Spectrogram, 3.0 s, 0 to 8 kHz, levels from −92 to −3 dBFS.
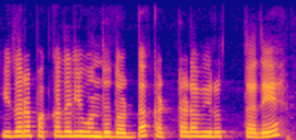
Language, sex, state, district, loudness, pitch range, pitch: Kannada, female, Karnataka, Bangalore, -14 LUFS, 235-255 Hz, 245 Hz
